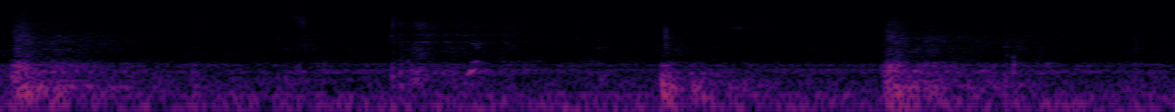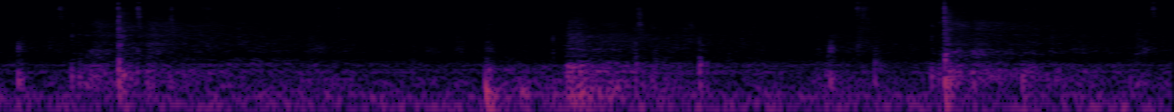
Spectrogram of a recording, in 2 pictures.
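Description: Sneakers squeak and shuffle on a hard court.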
